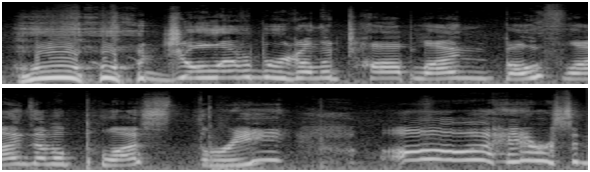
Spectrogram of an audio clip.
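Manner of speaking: high, breaking with happy tears; overwhelmed joyful squeal; giddy relief. Real, not acted. Overjoyed seeing new lineup.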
